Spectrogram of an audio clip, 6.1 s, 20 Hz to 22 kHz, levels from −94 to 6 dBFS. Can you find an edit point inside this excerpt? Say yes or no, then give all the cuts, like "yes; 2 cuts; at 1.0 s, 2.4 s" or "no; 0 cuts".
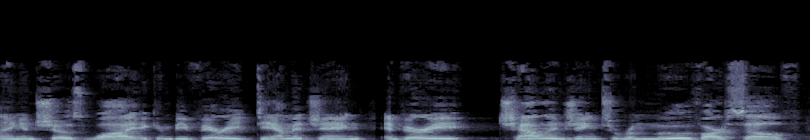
yes; 1 cut; at 2.8 s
